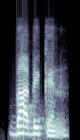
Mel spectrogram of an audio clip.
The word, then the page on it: barbican: Indian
